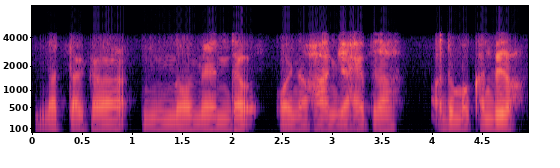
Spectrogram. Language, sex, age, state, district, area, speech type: Manipuri, male, 30-45, Manipur, Kangpokpi, urban, conversation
